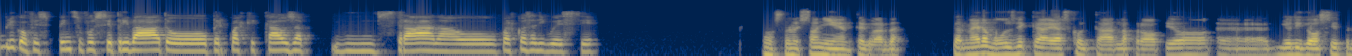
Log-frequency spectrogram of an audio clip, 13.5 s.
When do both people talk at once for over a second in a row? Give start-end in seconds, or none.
none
